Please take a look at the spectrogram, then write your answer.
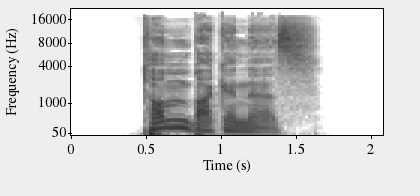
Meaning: strong/mixed nominative/accusative neuter singular of tombaken
- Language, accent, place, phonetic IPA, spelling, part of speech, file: German, Germany, Berlin, [ˈtɔmbakənəs], tombakenes, adjective, De-tombakenes.ogg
